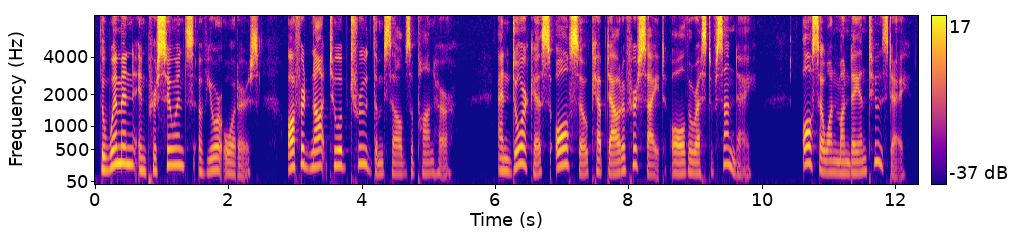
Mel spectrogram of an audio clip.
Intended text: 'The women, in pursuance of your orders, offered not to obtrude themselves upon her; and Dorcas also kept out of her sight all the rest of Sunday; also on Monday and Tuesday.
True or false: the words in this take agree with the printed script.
true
